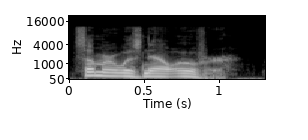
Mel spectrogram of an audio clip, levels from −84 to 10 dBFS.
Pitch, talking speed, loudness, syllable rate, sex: 145 Hz, 185 wpm, -15 LUFS, 5.8 syllables/s, male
